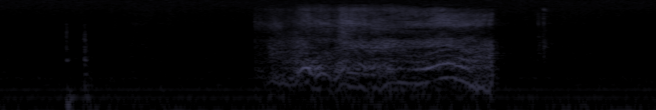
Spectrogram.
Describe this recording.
a zipper is pulled up
zipping, Zipper, up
